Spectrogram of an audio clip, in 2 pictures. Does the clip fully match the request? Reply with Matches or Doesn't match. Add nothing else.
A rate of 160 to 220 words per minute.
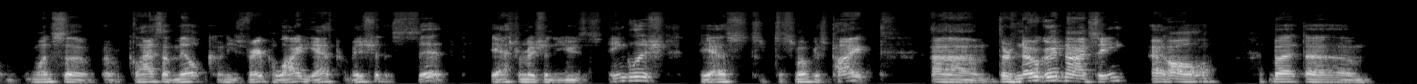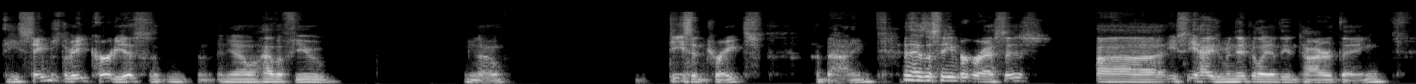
Doesn't match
